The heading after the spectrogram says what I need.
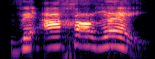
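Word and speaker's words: ואחרי: That A also, when the A vowel and the E vowel are paired with a yud afterwards, you don't need to pronounce the yud. Unless the yud has a vowel.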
